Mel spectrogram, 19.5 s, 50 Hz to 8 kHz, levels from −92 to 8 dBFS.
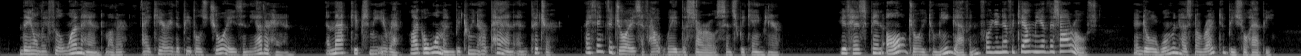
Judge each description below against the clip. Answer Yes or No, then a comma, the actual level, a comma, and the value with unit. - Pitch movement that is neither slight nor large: No, wide, 8.5 semitones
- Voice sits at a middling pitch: Yes, medium, 155 Hz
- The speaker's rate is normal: No, fast, 210 wpm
